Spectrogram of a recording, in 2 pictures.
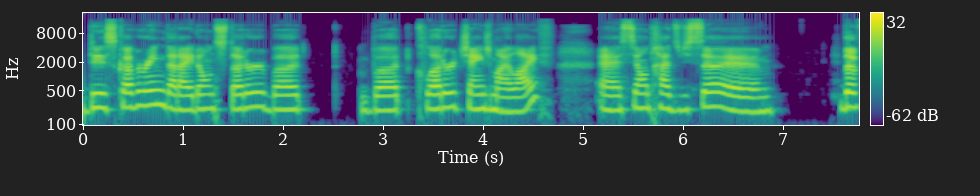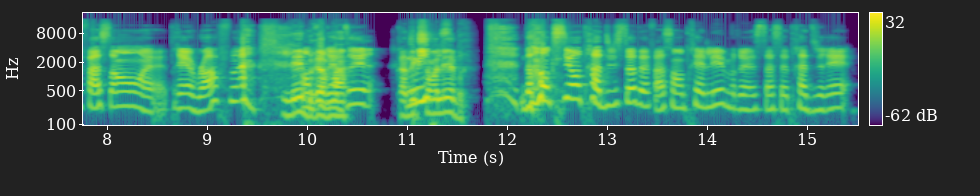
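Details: Adult male comedian with cluttering, a fluency disorder often confused with stuttering; he learned only in adulthood that speech-language therapy exists for it; cluttering.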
